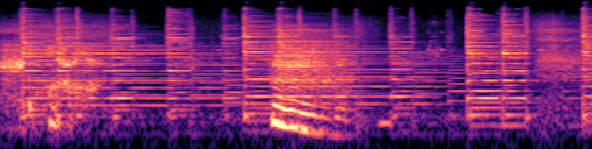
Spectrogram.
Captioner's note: groans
